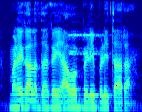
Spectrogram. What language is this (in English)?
Kannada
